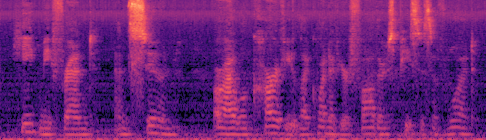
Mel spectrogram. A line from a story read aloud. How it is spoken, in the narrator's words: he said, so quietly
